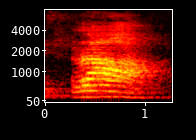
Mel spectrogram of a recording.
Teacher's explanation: रा जीभ आड़ोलन करेगी, इसलिए इसे लुंठित कहा गया है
